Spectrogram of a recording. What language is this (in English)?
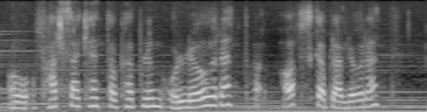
Icelandic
